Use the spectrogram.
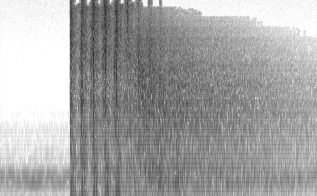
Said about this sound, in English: He hears the echo of the gun in his head, placing his hand on his holster.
